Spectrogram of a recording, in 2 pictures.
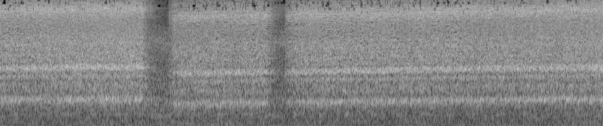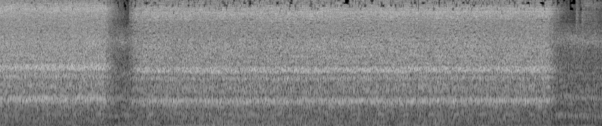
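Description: A bus engine hums steadily as it drives along.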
